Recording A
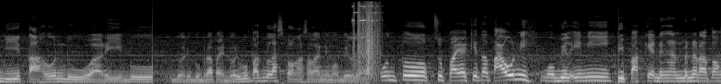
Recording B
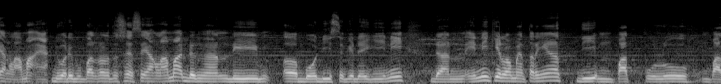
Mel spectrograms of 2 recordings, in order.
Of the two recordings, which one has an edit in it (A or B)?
A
